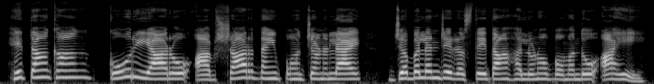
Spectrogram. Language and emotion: Sindhi, neutral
